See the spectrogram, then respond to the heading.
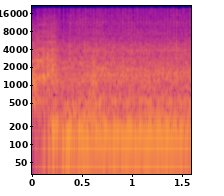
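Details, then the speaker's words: Volkswagen GTI direct-injection engine at cold start, before an oil cleaner additive: busy metallic rattle over a steady low drone from a noisy top end; carbon buildup causing poor lubrication suspected, not confirmed. "you can easily hear the noise it's making the gdi engines have a tendency of carboning up and you get a lot of engine noise as the carbon builds up things aren't lubricated right you hear rattling"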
